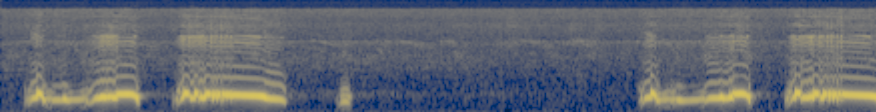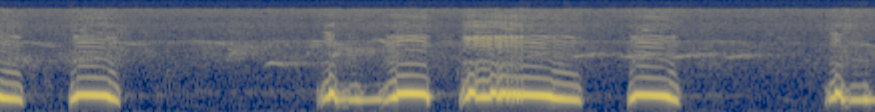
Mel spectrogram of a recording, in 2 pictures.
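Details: Spotted dove's urging coo for luring wild birds: a three-part phrase repeated roughly every three seconds, with a wavering opening coo, a long falling coo and a short clipped closing note, clean and close.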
